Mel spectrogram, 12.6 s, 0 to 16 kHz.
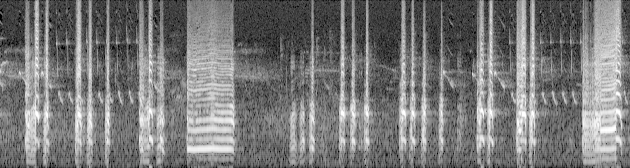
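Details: Nesting mother goose at Decorah calling an alarm to the male, March 27, 2023; clusters of short honks broken by two long, drawn-out honks, with quiet gaps between bursts.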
